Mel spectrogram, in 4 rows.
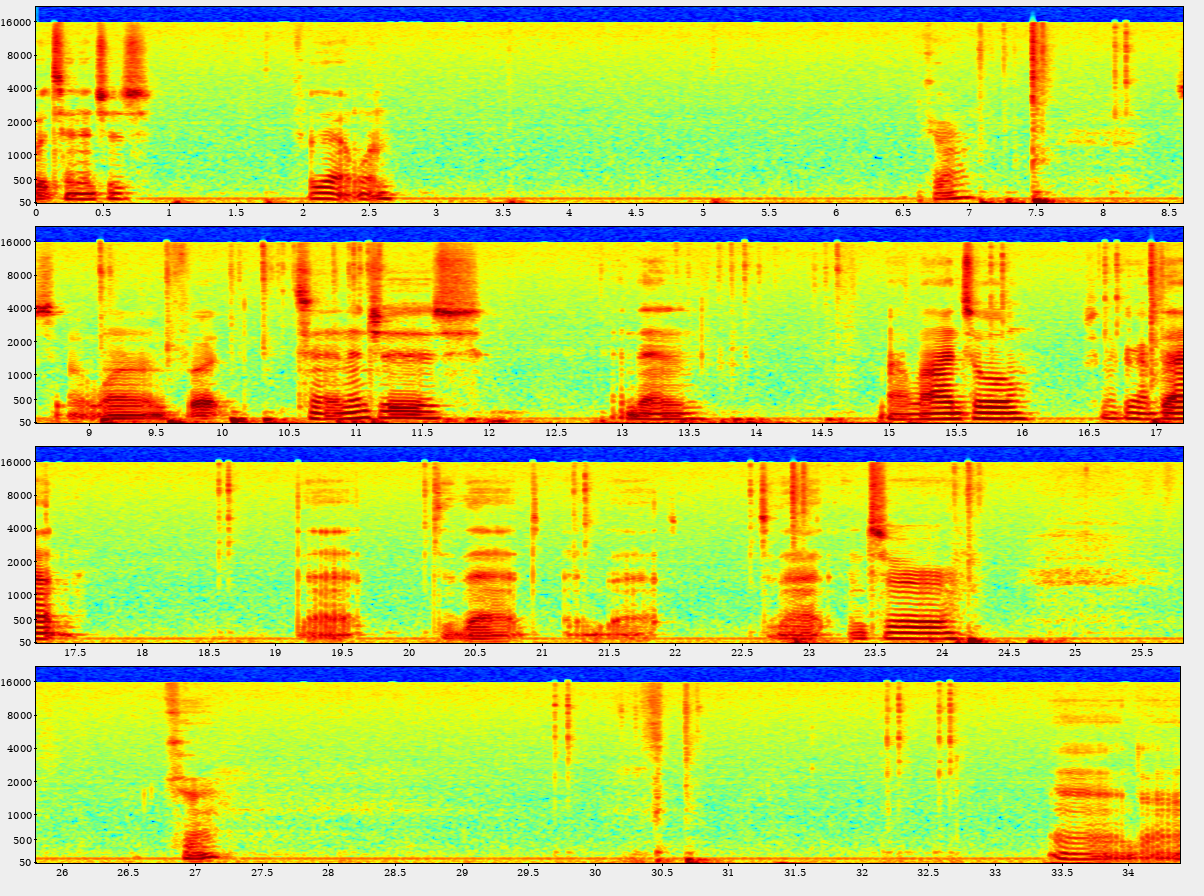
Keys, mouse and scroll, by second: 0.6 space, 3.1 space, 6.4-7.3 typing, 8.4-10.5 typing, 10.7 Return, 11.2 Escape, 12.8-14.0 typing, 14.1 Return, 14.6 Return, 16.5 space, 22.5 space, 23.7 y, 23.8 Home, 24.7 Return, 30.3 BackSpace.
